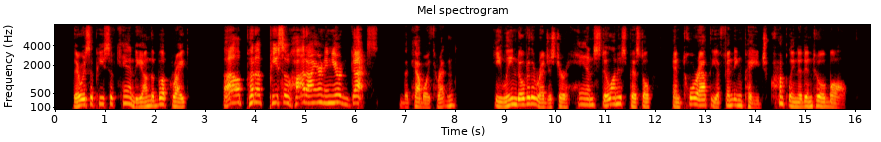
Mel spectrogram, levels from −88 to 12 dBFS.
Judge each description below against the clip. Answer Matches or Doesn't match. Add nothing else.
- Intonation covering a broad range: Matches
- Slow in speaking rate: Doesn't match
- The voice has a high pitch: Doesn't match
